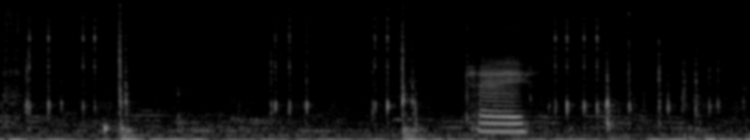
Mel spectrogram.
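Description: Quick bursts of computer keyboard typing as commands are entered in AutoCAD, clustered taps and key presses spread across the moment with a brief spoken word partway through.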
